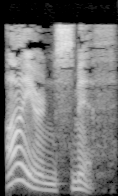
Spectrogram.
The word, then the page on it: ironsmith: British English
